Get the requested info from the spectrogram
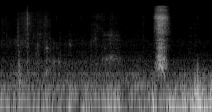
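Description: A person's short, sharp breath through the nose about a second and a half in, over low rumbling handling noise.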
